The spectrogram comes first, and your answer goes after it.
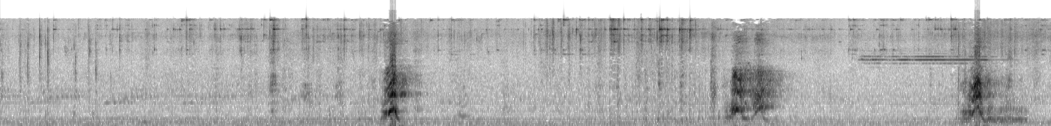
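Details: Barking at Border Collie Boot Camp during young pup Rammstein's first lesson with the pack, learning to get along; three sharp barks spaced a few seconds apart, with softer yips and rustling between.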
